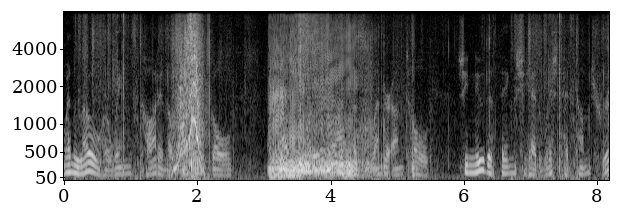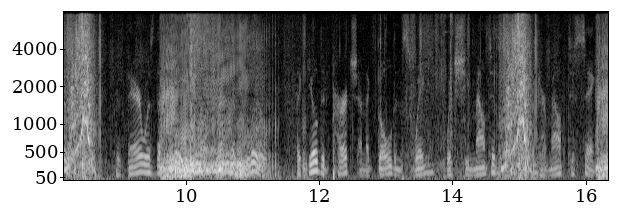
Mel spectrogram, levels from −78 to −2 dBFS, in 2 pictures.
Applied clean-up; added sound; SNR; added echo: none; Zipper (clothing); -5 dB; none.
